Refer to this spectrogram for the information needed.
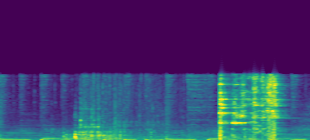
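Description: A little water splashes into a pot of vegetables for a hearty vegetarian dish, before it goes into the oven, in two short bursts, with light clinks of cookware around the pours and no talking.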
